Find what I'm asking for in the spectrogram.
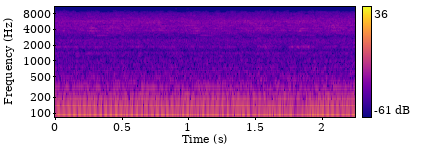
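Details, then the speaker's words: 2018 Kia Sportage 2.0 turbo that stalls and enters limp mode, high-pressure fuel pump already replaced without fix: low idle rumble with rise and fall in rpm, nearly stalling, slight suspected detonation; hunting idle. "Якщо зараз її завести починають пригать обороти"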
